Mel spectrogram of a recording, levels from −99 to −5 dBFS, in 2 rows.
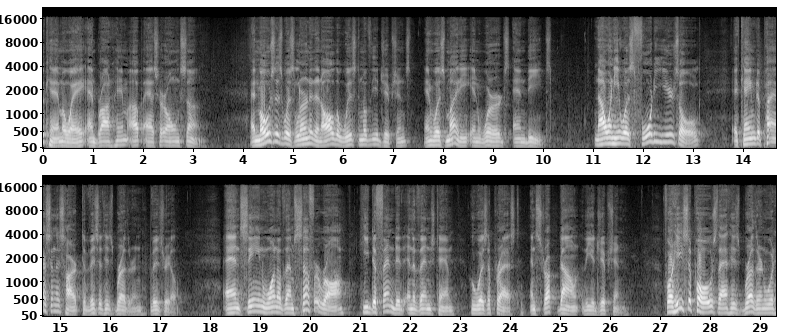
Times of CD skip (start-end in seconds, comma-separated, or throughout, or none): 16.81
